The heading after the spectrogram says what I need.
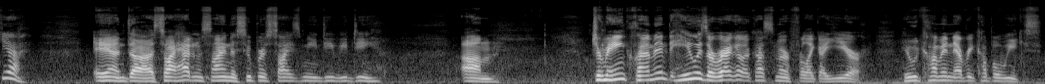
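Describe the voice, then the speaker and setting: A vlogger who owns a comic shop walks city streets at night, holding his phone and chatting casually with viewers and the live chat while telling stories. His voice is fairly high, bright and forceful. Light street noise and traffic can be heard.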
